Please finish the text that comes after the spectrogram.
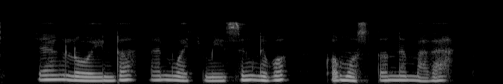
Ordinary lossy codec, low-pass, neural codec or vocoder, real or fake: none; 7.2 kHz; none; real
